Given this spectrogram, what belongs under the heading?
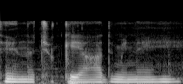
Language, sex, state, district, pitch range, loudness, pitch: Garhwali, male, Uttarakhand, Uttarkashi, 115-120 Hz, -18 LUFS, 115 Hz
